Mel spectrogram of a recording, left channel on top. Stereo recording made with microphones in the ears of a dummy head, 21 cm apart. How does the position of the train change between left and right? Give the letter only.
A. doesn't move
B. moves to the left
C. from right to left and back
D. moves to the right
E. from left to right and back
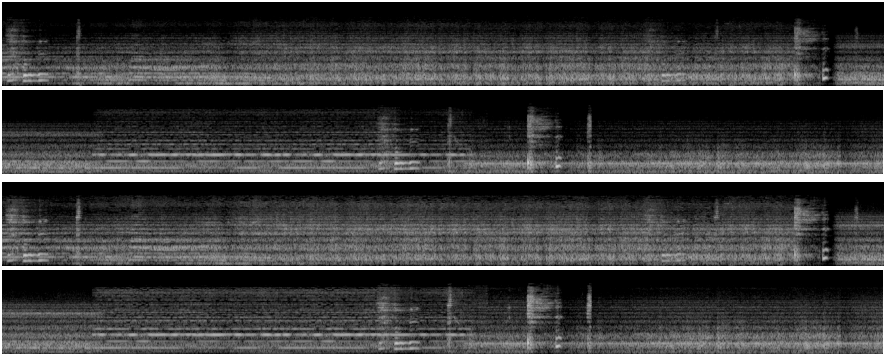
A.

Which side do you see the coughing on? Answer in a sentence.
You can hear the coughing on the right.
